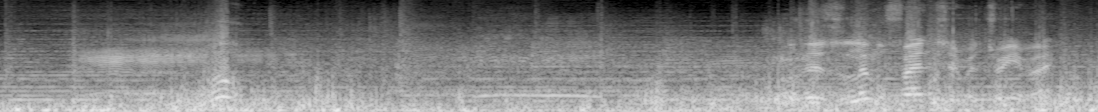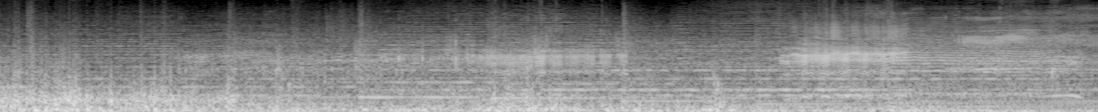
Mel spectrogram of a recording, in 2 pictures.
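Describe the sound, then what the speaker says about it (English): Sheep bleat repeatedly, loud and close, as a flock runs toward someone across a fence, with wind buffeting the microphone and someone talking over them. "Oh, got sheep running at me."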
